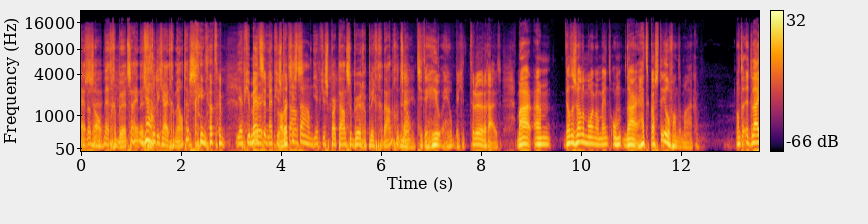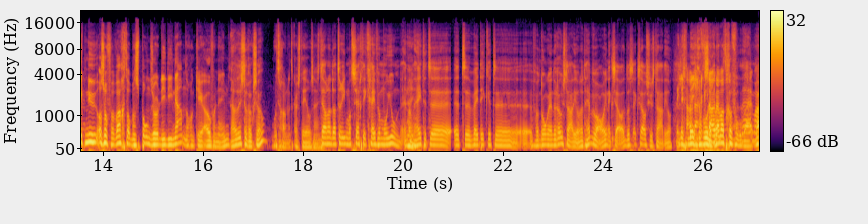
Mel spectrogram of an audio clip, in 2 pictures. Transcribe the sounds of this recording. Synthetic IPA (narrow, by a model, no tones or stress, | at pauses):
jadɑzɑlˠnɛtχəbøːɹtsɛjnjaːutdɑtjɛjətχəmɛlˠthɛmsχindɑtə | jəɛpjəmɛnssəmɛlɑdəəsstaːnjəɛpjəspaɹtaːnsəbøɹχəɹplɪχtχəda̰ːnχunseətsitəɹɦɪːlˠɦɪːlˠbecətrøːɾəχœ̰ɥt | maːɹəm | dɑtɪs̬ʋɛlˠənmoːjmowmɛntɔmdaːɹɦətkasteːlˠvɑntəma̰ːkən | ʋɑntətlɛjk̚tnyɑ̰lˠs̬ɔfʋəʋɑχtəɔpənspɔnzʊːɹdidinaːmnɔχənkɪːɹʔo̰wvəɹnejmtnadɔtɪstɔχowksowmutχəʋo̰wnət̚kasteːlˠzɛ̰jsntɛlˠmadɔtərimɑntsɛχtɪkχejfənmɪlˠjunɛ̰ndɔnɦejtətətʋejtɪkət | vɑndɔŋəɪndərowstaːdiɔmdɑtɦɛbəʋəɑ̰lˠɪnɛksɛ̰lˠdɔsɛksɛlˠsəsta̰ːdiɔ̰mɪbejulawdaʋɑtχəvulˠm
